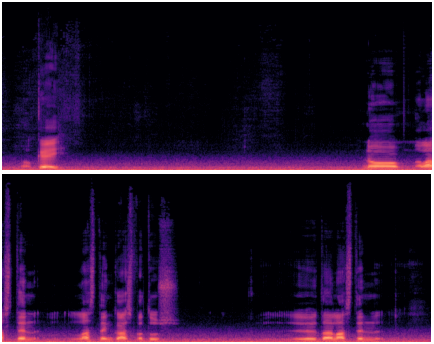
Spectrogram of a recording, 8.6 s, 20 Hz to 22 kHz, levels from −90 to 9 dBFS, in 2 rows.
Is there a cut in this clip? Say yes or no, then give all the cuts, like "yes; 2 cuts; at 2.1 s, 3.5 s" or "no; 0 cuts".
no; 0 cuts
